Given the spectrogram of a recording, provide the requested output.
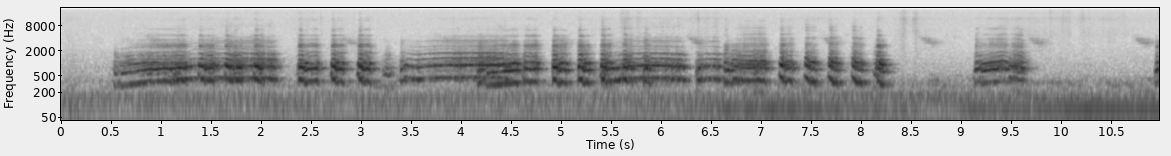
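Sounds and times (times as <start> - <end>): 
chicken clucking: 0.5 - 10.0, 10.8 - 10.9.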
